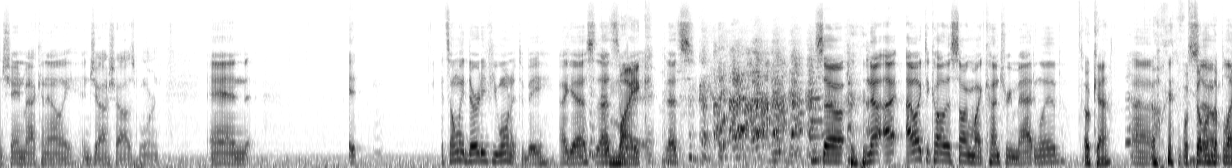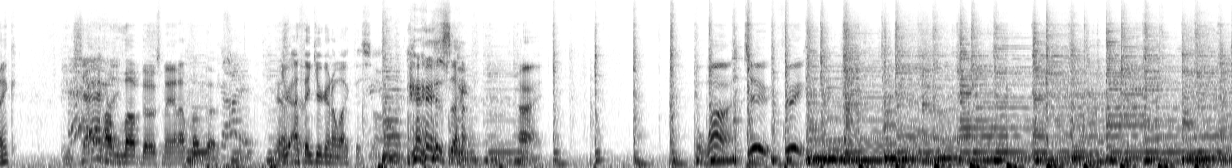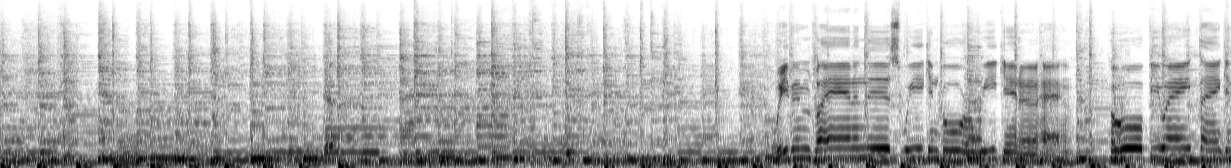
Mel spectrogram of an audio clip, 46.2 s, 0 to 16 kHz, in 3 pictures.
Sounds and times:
Speech: 5.5s - 8.7s, 10.2s - 15.6s, 24.1s - 25.5s
Music: 17.3s - 19.3s, 20.0s - 46.1s.

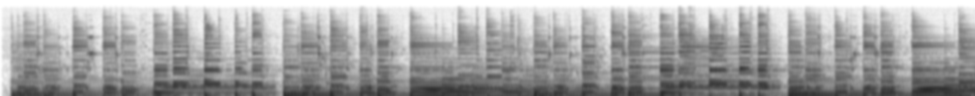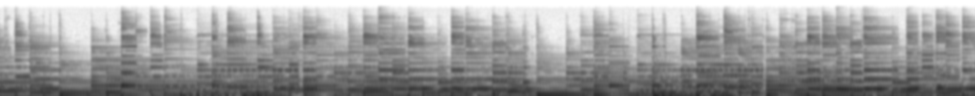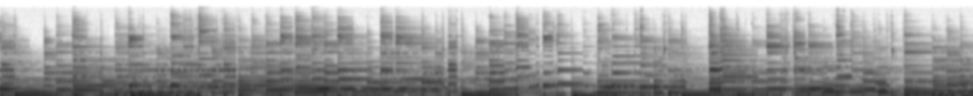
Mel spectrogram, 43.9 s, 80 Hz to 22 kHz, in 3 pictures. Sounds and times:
Music: 0.0s - 43.8s.

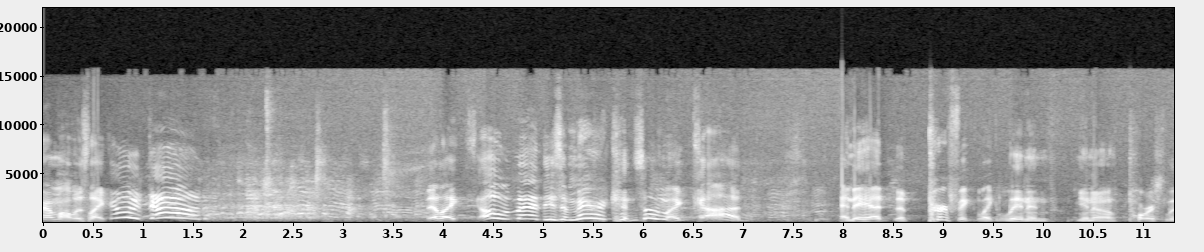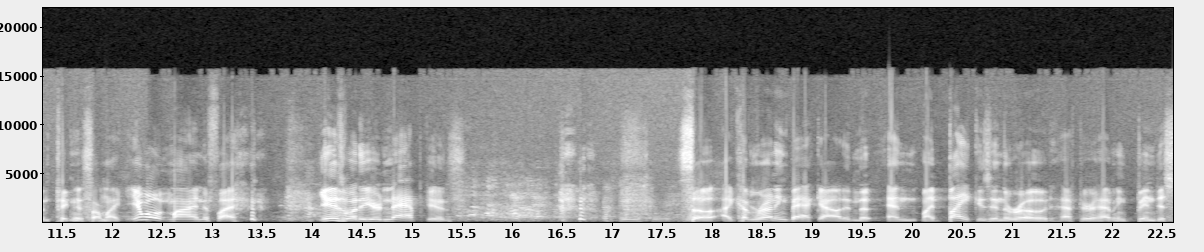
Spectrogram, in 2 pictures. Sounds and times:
Speech: 0.0s - 1.7s, 3.8s - 7.1s, 8.0s - 13.3s, 14.1s - 15.6s, 17.3s - 22.6s.

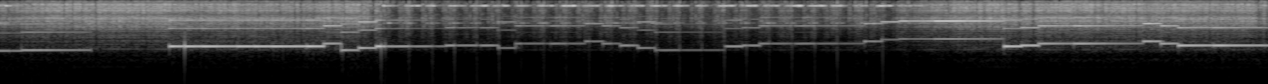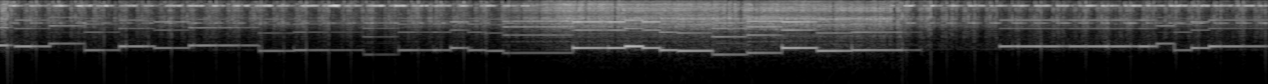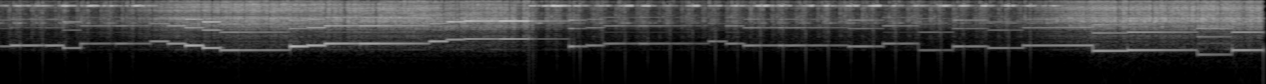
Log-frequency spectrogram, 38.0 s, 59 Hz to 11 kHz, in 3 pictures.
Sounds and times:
Christmas music: 0.0s - 38.0s
Jingle bell: 1.7s - 38.0s.

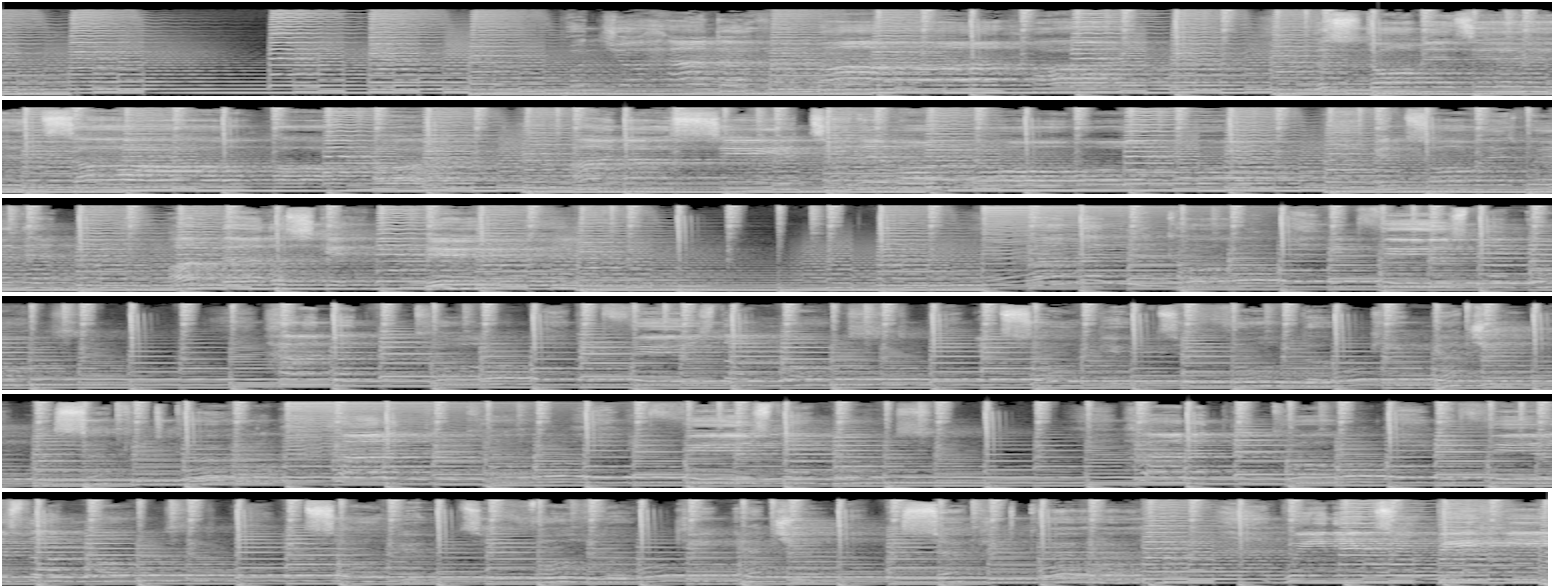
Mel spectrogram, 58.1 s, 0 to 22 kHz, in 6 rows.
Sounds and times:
Music: 0.0s - 58.1s.

